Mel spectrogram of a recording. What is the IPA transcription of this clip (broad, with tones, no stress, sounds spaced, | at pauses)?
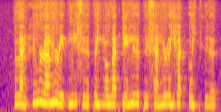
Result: l a˨˩˨ ŋ h ɨ˧˥ w ɹ a˧˥ m ɹ e˨˩ t̚ m i˧˥ s ɨ˨˩ ə̯ t̪ ə˧ j ŋ ɔ˧ w a˦˥ k̚ ɗ e˨˩˦ n ɨ˧ ə̯ t̪ ɨ˨˩ s a˨˩˦ n ɹ ə˧ j v a˦˥ k̚ ʔ o˧ j t̪ʰ ɨ˨˩ ə̯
